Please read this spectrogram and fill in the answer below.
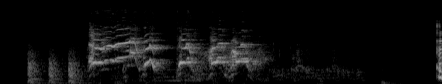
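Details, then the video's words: Chihuahua in a house with a habit of barking at the door whenever anyone comes in, including its owner; a burst of short yappy barks, several quick sharp barks in a row, then fading low noise and a final click. "my chihuahua, started to have a habit of barking at the door when anyone came in the house, including me."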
